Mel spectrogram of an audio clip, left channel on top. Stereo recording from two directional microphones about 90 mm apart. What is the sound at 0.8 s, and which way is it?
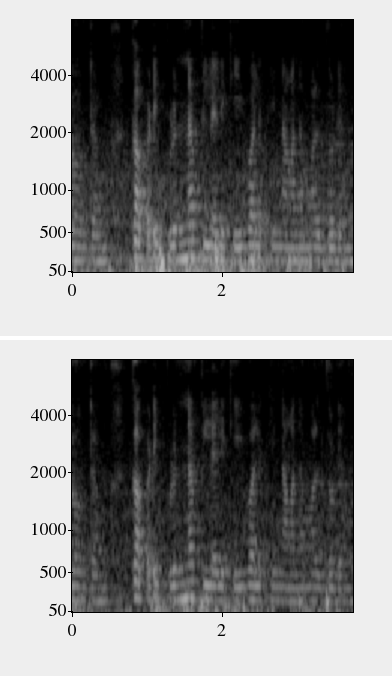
A woman's voice, 20° right (ahead or behind).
